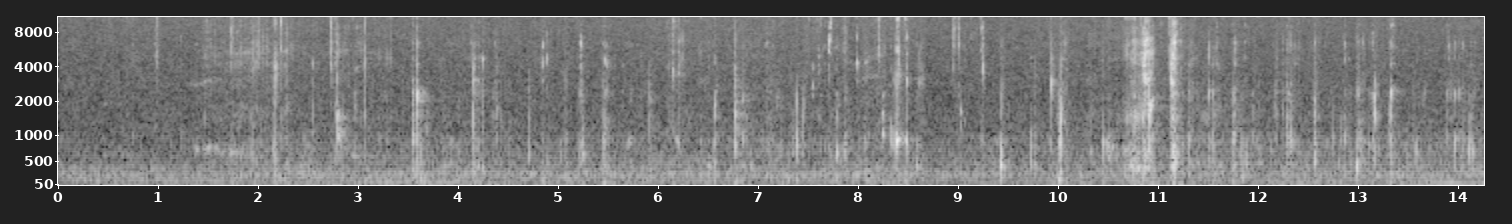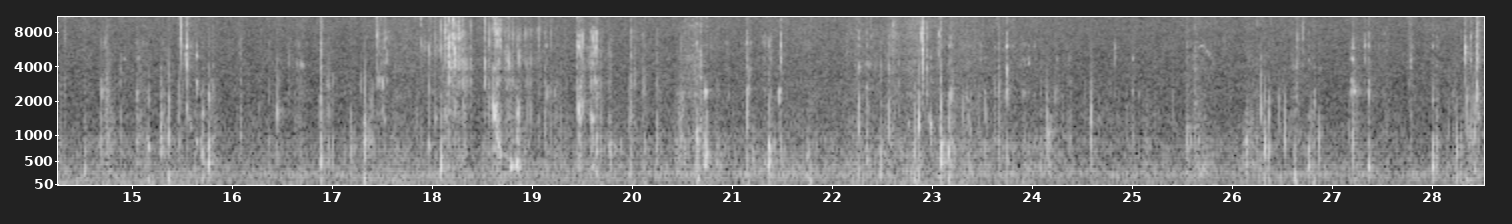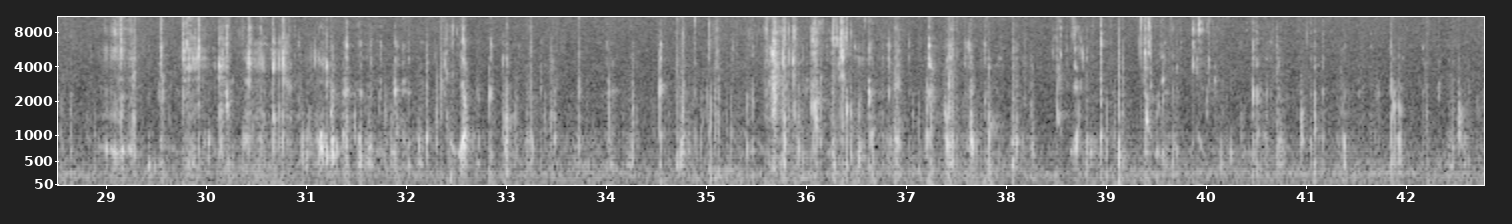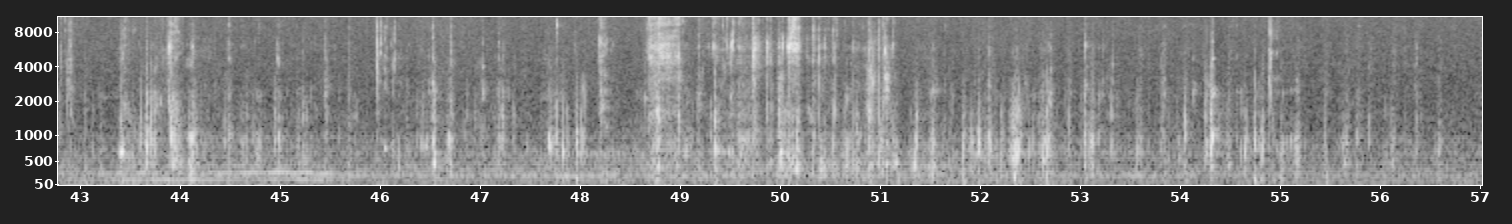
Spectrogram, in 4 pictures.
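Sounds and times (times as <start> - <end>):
biting and wet chewing: 0.8 - 57.0
mouth clicks: 0.9 - 57.0
low hum: 41.0 - 54.1.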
